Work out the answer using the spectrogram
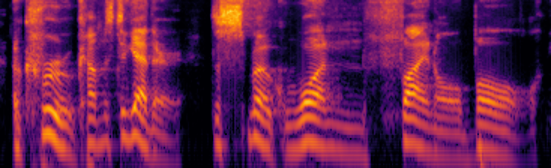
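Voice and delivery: deep, low voice. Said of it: "I can speak with a deep voice like this".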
